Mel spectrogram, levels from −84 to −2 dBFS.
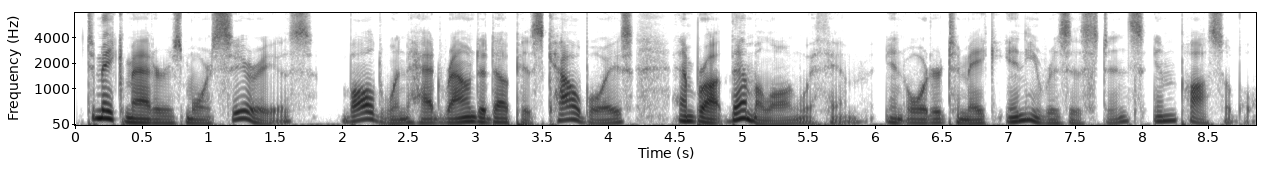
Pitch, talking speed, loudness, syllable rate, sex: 110 Hz, 160 wpm, -20 LUFS, 4.7 syllables/s, male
